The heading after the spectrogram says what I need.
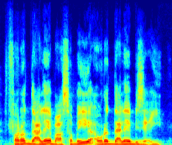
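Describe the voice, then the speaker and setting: Fast-talking Egyptian man explaining parenting. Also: medium pitch, animated. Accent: Egyptian Arabic. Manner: explains with everyday examples, many restarts. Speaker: parenting guest expert. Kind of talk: casual studio conversation.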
